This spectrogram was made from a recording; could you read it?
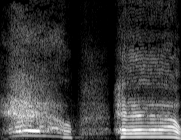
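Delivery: very high, loud screaming cry.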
